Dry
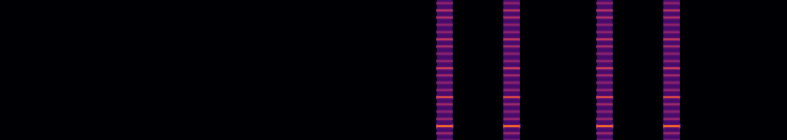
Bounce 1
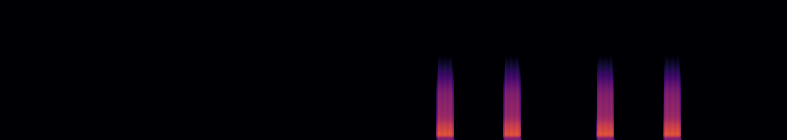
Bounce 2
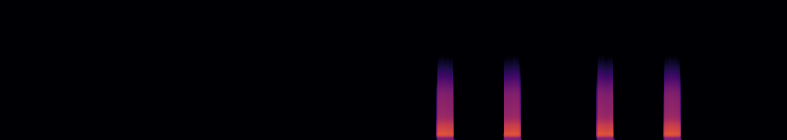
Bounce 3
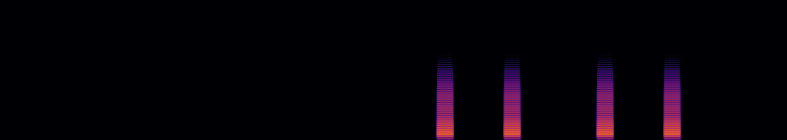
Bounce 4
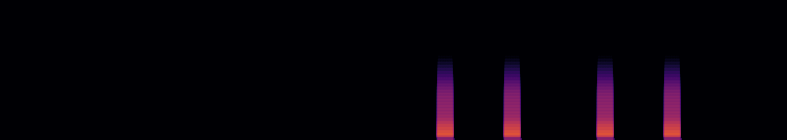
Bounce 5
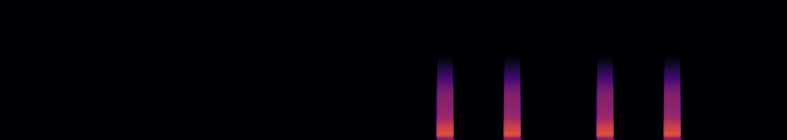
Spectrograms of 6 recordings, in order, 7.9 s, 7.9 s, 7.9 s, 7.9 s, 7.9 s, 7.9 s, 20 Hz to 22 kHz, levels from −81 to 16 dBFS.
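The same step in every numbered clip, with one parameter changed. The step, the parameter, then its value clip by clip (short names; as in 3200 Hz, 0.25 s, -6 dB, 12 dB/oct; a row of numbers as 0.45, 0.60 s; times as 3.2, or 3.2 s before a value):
vocoder, frequency: 82, 93, 340, 230, 150 Hz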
